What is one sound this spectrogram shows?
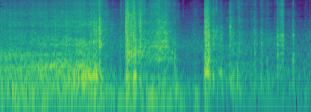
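A skateboard clacks and scrapes sharply against a ledge.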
